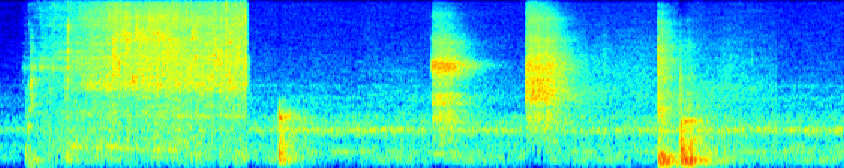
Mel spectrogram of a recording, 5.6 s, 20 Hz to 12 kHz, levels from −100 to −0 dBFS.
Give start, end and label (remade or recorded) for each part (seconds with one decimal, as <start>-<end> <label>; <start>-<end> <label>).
0.0-5.6 recorded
